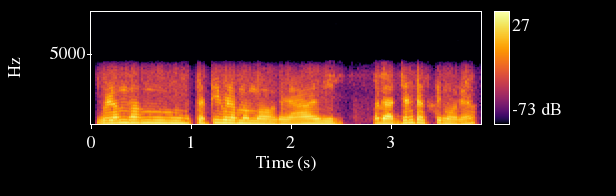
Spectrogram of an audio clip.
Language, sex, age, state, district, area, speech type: Sanskrit, male, 30-45, Karnataka, Vijayapura, urban, conversation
